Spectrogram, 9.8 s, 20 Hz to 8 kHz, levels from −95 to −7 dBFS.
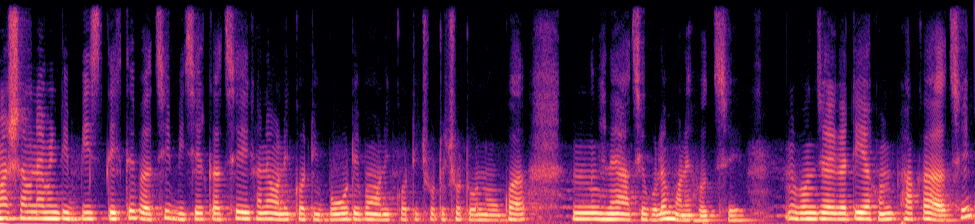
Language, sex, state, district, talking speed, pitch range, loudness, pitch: Bengali, female, Jharkhand, Sahebganj, 170 wpm, 195-220 Hz, -16 LUFS, 205 Hz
